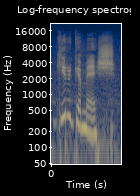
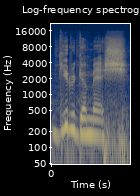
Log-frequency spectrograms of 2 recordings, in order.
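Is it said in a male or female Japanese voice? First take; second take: female; male. First: It is said in a female Japanese voice. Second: It is said in a male Japanese voice.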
